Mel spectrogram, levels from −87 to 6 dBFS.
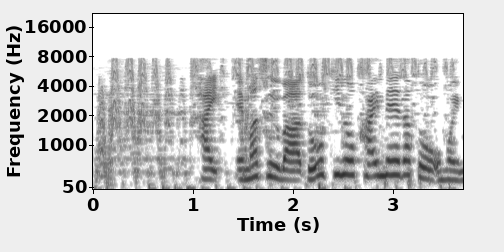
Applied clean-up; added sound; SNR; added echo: classical method Wiener filter.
